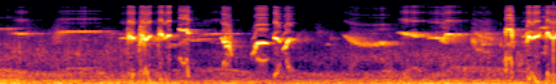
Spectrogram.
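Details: Oriental magpie-robin in training for singing competitions, giving clear whistled notes that bend up and down, interspersed with harsh clicks and short squawky phrases over a faint low hum.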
